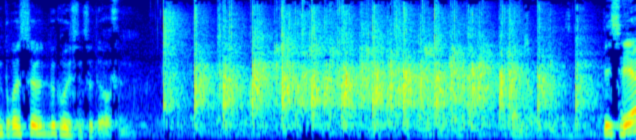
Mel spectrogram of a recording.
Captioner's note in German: Beifall AfD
